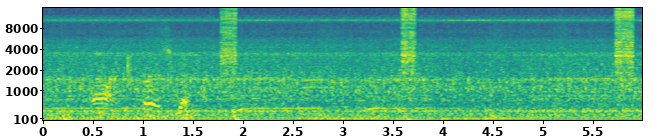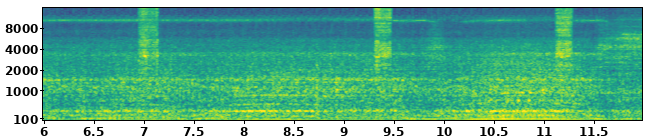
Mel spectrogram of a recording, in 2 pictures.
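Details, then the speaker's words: 1995 BMW E36 325i that sat for a long time, idling at 3000 rpm: fast steady idle far above normal with sharp hissing bursts; cracked intake boot between MAF and throttle body lets in unmetered air, a vacuum leak; boot to be replaced. "this boot is causing a lot of our running issues right now it's causing a lot of an idle issue up to a very high idle issue we're idling at 3000 rpms that's all because of those cracks in the boot"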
